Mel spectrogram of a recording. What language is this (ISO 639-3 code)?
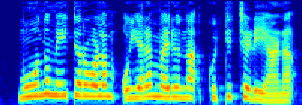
mal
